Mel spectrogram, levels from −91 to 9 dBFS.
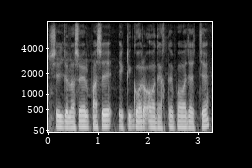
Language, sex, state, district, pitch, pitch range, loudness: Bengali, male, Assam, Hailakandi, 115 Hz, 110-115 Hz, -15 LUFS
